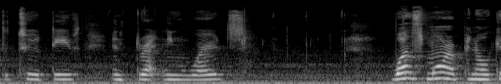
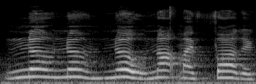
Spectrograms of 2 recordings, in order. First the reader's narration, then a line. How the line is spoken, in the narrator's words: cried Pinocchio, wild with terror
